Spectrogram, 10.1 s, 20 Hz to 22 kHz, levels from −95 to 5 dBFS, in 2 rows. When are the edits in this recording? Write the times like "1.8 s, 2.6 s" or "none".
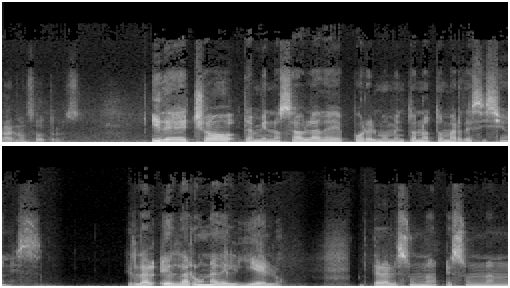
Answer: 2.4 s, 8.5 s

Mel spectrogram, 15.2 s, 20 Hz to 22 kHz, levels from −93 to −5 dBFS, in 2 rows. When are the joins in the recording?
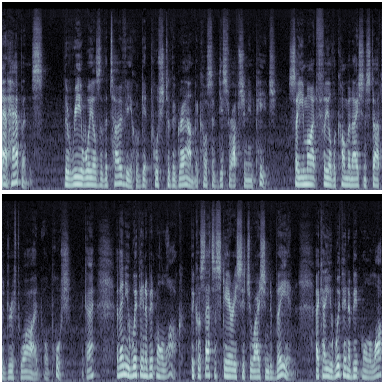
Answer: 5.7 s

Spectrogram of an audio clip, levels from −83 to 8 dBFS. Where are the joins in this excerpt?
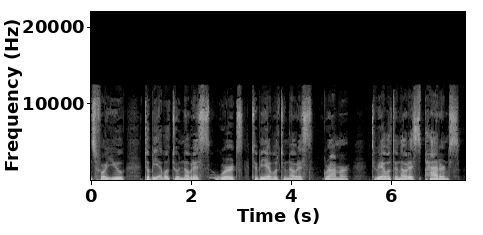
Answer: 3.1 s

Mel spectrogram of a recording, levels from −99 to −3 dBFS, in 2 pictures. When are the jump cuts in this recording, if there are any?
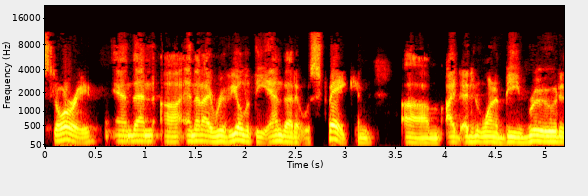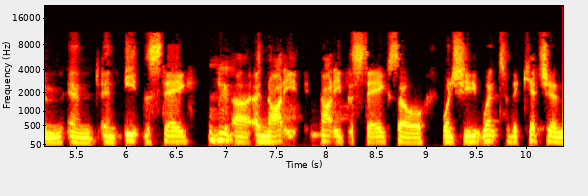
3.1 s

